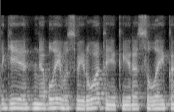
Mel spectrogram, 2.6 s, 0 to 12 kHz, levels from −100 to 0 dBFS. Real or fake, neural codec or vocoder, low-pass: real; none; 7.2 kHz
